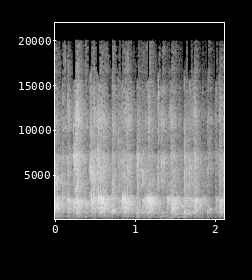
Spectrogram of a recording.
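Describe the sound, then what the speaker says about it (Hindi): Applause for a teacher at a Teachers' Day gathering, a steady wash of many hands clapping from a group, sustained and moderately loud with slight swells, with some voices mixed in. "उनके लिए जोरदार तालियां होनी चाहिए।"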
